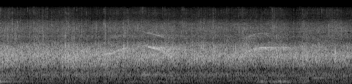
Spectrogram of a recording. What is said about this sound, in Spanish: Para mí eso merece un aplauso. Para mí eso merece una celebración.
